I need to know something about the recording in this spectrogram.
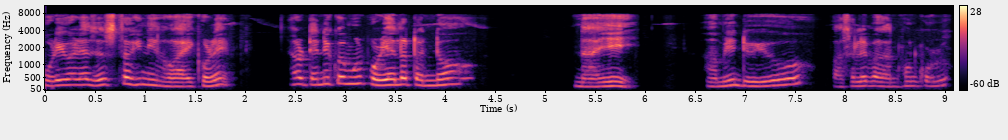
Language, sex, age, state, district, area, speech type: Assamese, male, 60+, Assam, Dibrugarh, rural, spontaneous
